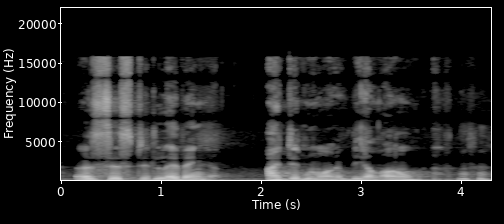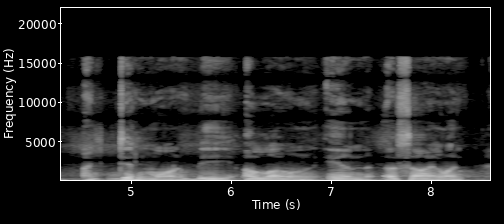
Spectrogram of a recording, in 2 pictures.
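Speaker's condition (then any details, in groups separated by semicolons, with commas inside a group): Spasmodic dysphonia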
